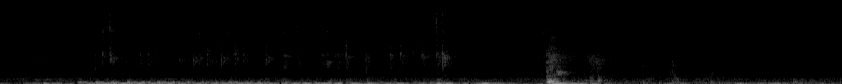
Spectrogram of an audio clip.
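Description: Typing on a computer keyboard: a run of quick key clicks, with a single thump about five and a half seconds in.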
